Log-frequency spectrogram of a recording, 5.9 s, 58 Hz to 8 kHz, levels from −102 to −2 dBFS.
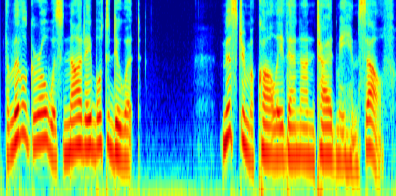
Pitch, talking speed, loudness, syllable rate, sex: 180 Hz, 150 wpm, -19 LUFS, 4.8 syllables/s, female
